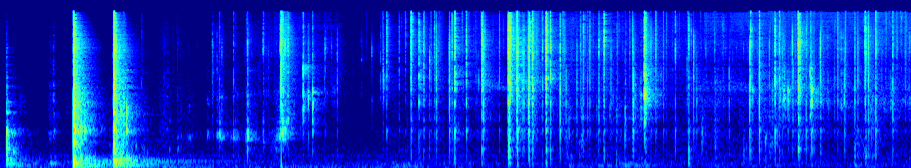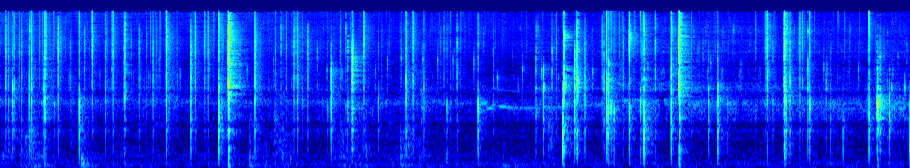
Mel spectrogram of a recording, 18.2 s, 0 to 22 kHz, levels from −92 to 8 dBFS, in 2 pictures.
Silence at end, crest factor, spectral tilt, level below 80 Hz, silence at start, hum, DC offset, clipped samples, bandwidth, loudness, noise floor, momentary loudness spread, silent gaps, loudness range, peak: 0 s; 36 dB; 0 dB/octave; -62 dBFS; 0.05 s; none; under 0.1%; under 0.1%; 17 kHz; -33 LUFS; -66 dBFS; 22 LU; none; 8 LU; -2 dBFS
